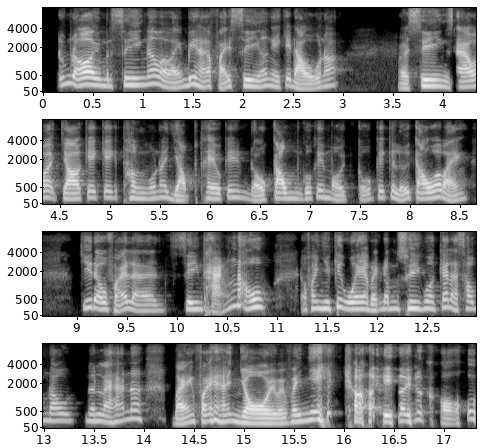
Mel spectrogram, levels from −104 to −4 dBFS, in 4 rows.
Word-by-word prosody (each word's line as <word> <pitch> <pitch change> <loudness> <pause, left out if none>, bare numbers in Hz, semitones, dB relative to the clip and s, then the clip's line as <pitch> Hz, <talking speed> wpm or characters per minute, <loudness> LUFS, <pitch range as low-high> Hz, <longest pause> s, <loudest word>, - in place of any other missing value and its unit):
Đúng 215 +4 -5
rồi, 205 -2 +6
mình 175 -1 -4
xiên 200 +2 -1
nó, 230 +1 0
mà 215 - +1
bạn 135 +4 -2
biết 215 +3 0
hả 160 -6 -1
phải 160 - -3
xiên 170 -1 0
ở 170 - -3
ngay 165 -4 -5
cái 185 +4 -4
đầu 110 -1 +2
của 135 - -3
nó, 175 +4 -5 0.6
rồi 115 -1 -3
xiên 170 +10 +3
làm 165 - -3
sao 155 +3 +4
á 190 - +2
cho 150 -1 +3
cái 185 +4 -5
cái 185 0 -6
thân 165 -3 -4
của 165 - -5
nó 185 - -5
dọc 130 - -1
theo 155 -2 0
cái 190 +5 -6
độ 120 -9 -2
cong 160 +2 0
của 160 +1 -5
cái 195 +2 -5
mồi 125 -9 -5
của 125 +3 -8
cái 180 +5 -8
cái 180 -4 -5
lưỡi 150 +6 -2
câu 160 +2 +3
á 200 - +4
bạn, 130 -2 -1 0.5
chứ 230 +1 -5
đâu 190 -4 +2
phải 195 - -1
là 155 -4 -3
xiên 195 -1 -3
thẳng 245 +7 0
đâu, 245 -1 +2 0.3
đâu - - -10
phải 210 0 -3
như 210 0 0
cái 255 - -1
que 195 0 +3
bạn 165 +1 -2
đâm 200 +1 -4
xuyên 210 +1 0
qua 210 -1 -2
cái 240 +2 0
là 180 - -3
xong 205 +3 -5
đâu, 205 0 -4
nên 195 -2 -4
là 180 +3 0
nó 260 +3 -2 0.3
bạn 135 +8 +3
phải, 190 +2 +2
hả, 195 -4 +2
nhồi, 140 -7 +6
bạn 135 +1 +1
phải 180 +1 +2
nhét. 235 +3 +2 0.2
Trời - - +5 0.4
ơi, 200 -2 +3
nó 230 - -2
khổ! 130 -1 -3
180 Hz, 265 wpm, -22 LUFS, 155-200 Hz, 0.6 s, rồi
